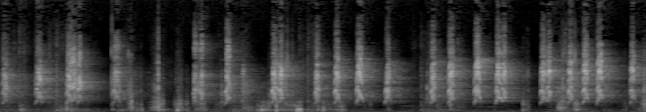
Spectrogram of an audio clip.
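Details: Tame pet bulbul singing, possibly being trained for mating, giving a rapid run of short, bright, chattering notes, several each second, with brief pauses between bursts.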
